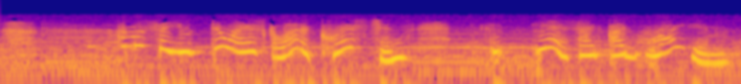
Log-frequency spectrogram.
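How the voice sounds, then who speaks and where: High-voiced, flustered young fiancée. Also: female voice, huge pitch swings, takes it slowly, heavily acted. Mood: flustered, defensive. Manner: hesitant, faltering. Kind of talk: 1970s radio drama acting. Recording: tinny old radio broadcast, faint music.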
